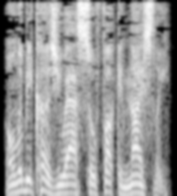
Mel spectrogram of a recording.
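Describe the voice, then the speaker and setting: A man voicing a crude, loud, foul-mouthed man who jokes and mocks in an audiobook. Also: mid-range voice, animated, brisk, breathy edge, dry recording, pitched above the performer's own voice. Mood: brash. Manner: brash, swearing, mocking.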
